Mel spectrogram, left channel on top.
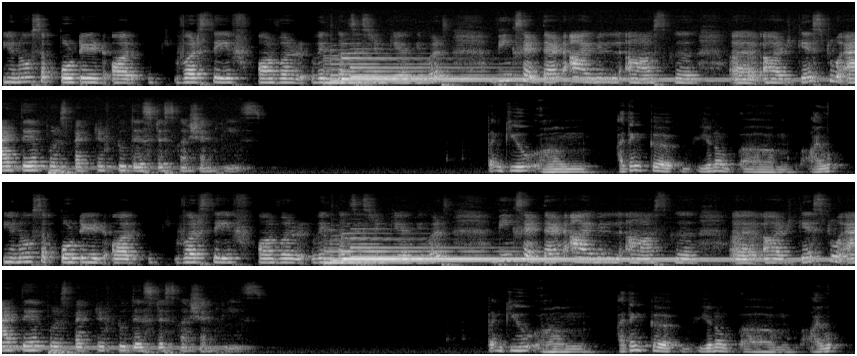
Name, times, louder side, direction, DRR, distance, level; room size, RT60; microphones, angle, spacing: voice 1, 0.0-1.3 1.7-10.9, left 1 dB, 75° left, 0 dB, 2.9 m, -22 dB
Guitar, 3.2-10.9, right 5 dB, 60° left, 2.0 m, -19 dB
voice 2, 13.4-14.4 14.7-16.8, left 1 dB, 25° left, 5 dB, 1.3 m, -25 dB
12.0 x 4.2 x 4.0 m, 0.30 s
head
